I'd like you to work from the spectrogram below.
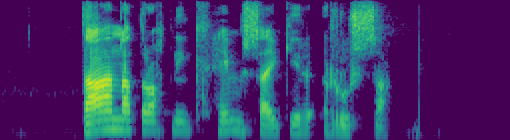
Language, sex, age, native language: Icelandic, male, 20-29, Icelandic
